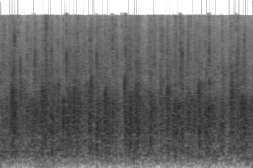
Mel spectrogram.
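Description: A church congregation breaks into steady, dense applause, a continuous wash of clapping from many hands that fills the room without any voice over it.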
